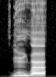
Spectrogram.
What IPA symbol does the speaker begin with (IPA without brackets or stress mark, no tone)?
ɡʷ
